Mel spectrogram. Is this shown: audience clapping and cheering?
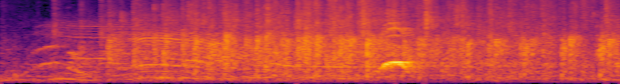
yes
